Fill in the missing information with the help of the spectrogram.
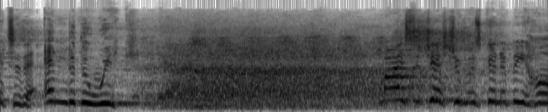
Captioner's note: audience laughs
